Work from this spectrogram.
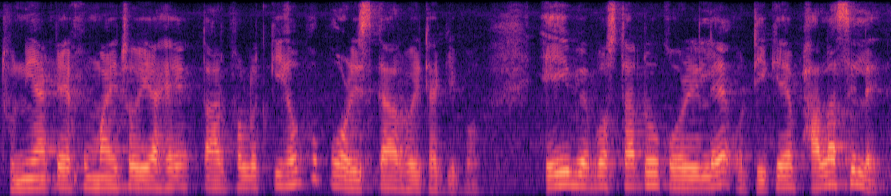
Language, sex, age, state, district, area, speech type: Assamese, male, 30-45, Assam, Goalpara, urban, spontaneous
